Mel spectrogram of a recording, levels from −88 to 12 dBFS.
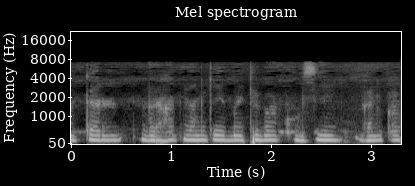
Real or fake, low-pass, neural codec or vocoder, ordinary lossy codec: fake; 7.2 kHz; codec, 44.1 kHz, 2.6 kbps, DAC; MP3, 32 kbps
